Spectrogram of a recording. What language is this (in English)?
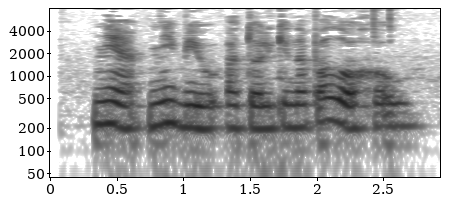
Belarusian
